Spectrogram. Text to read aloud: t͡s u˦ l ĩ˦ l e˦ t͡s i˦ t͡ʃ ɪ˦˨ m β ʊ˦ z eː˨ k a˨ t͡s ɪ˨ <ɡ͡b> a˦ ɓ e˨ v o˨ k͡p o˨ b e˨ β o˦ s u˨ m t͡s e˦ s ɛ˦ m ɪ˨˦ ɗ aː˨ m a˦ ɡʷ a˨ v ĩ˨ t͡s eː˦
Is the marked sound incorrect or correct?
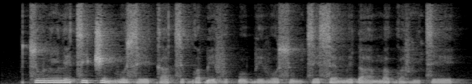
incorrect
